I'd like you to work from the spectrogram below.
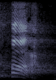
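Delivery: high, loud cry of "Ha!"; demon's cry. A narrator's reading. Preacher reading the possessed man's scream, high and loud. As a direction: bark out the demon's shout. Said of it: "cried out at the top of his voice".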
